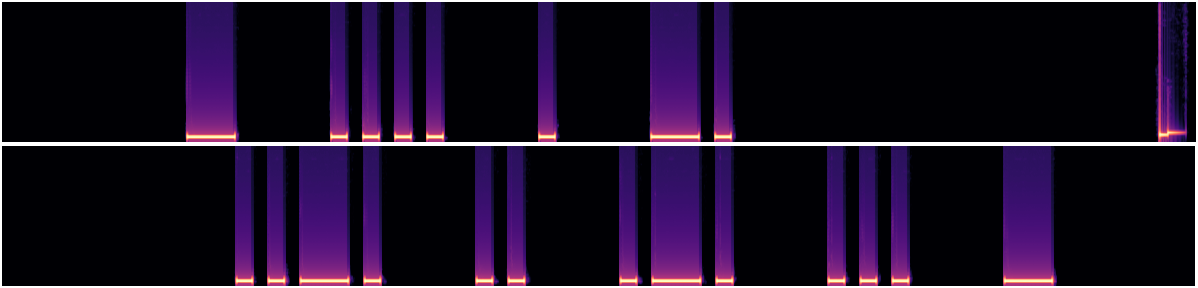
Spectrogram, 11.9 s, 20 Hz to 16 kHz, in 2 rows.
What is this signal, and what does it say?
Morse code, heard as a keyed tone, about 15 wpm, spaced as for 11 wpm, 700 Hz. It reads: THEN FIRST
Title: 2x Character Spacing - Top 100 Words - 15wpm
